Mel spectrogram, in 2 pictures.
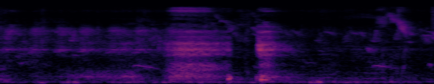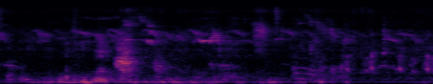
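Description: Faint birds chirping and calling in short, scattered notes, with a brief rustle about two seconds in.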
